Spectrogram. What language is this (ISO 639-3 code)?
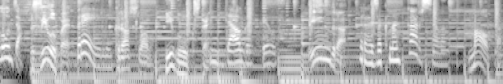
rus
